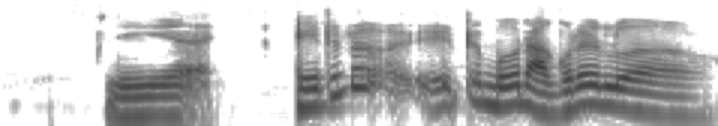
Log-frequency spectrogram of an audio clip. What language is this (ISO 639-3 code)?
asm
